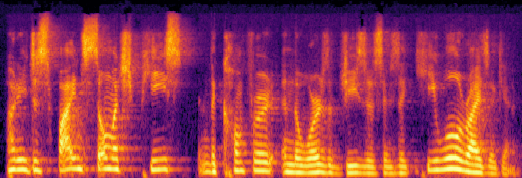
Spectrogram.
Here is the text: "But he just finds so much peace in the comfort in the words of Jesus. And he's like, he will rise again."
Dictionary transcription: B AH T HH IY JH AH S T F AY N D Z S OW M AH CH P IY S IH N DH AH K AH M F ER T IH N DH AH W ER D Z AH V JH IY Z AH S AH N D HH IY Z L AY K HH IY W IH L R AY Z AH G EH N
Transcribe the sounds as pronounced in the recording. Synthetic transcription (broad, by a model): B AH T HH IY JH AH S T F AY N D Z S OW M AH CH P IY S IH N DH AH K AH M F ER T IH N DH AH W ER D Z AH V JH IY Z AH S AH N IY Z L AY K HH IY W IH L R AY Z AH G EH N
